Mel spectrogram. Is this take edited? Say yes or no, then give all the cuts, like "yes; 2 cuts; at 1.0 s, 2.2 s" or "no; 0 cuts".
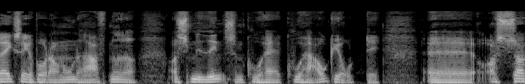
no; 0 cuts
